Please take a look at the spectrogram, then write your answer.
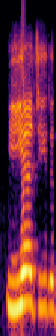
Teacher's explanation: دال ساکن ہے کلکلا ہوگا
